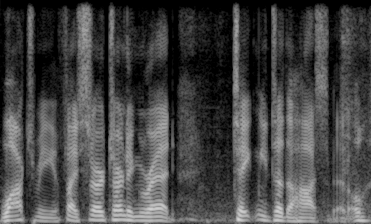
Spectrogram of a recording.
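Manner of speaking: normal talking voice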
